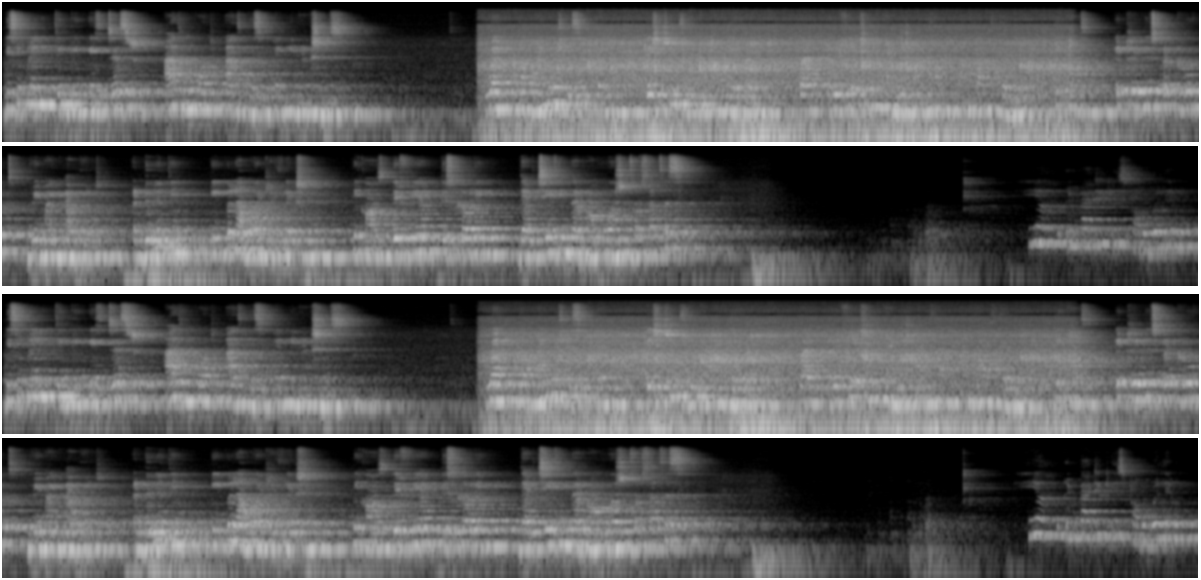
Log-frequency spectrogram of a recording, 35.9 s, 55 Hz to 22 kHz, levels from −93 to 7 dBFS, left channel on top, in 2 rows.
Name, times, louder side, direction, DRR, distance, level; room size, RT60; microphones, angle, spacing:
voice 1, 0.0-2.0 2.4-5.1 7.2-9.3 9.6-11.3 11.9-15.3 15.7-16.2 16.7-17.9 18.3-19.3 19.9-20.7 21.1-22.7 23.1-25.3 25.7-28.1, left 1 dB, 55° left, -7 dB, 1.0 m, -25 dB
sound 1, 7.1-16.1, left 1 dB, 35° left, 0.4 m, -26 dB
voice 2, 31.5-31.9 33.3-35.6, right 1 dB, 85° right, 1 dB, 0.4 m, -36 dB
4.7 x 2.9 x 2.7 m, 3.0 s
head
